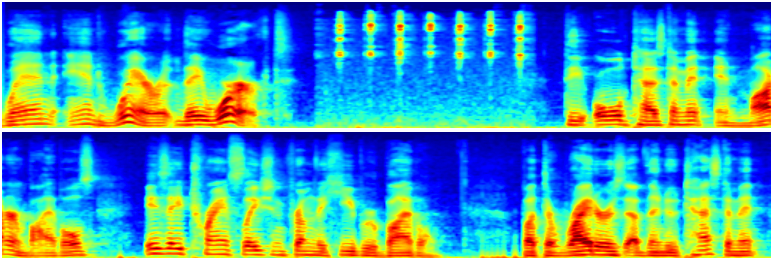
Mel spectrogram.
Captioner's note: clock ticking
